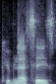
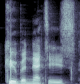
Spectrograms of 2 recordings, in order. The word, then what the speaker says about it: Kubernetes: yeah me too yeah it's a greek word it comes from ancient greek i think um and uh the the greek people that i've spoken to about this pronounce it kubernetes so uh we should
